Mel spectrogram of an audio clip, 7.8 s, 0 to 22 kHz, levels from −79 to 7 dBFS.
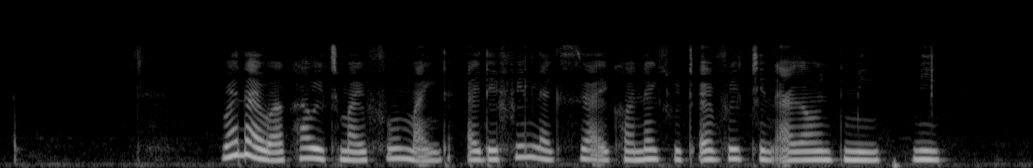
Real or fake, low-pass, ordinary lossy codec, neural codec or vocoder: real; 7.2 kHz; none; none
